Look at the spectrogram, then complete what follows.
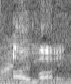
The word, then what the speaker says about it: Imani: it's Imani, Yes, Imani.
